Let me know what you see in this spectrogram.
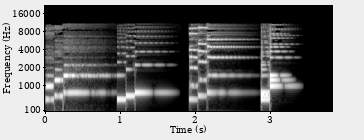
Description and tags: Made in Pixietracker
4 different sounds
bit, Cartoon, Confirm, Game, Jogo, Menu, SFX, Success, UI, UX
